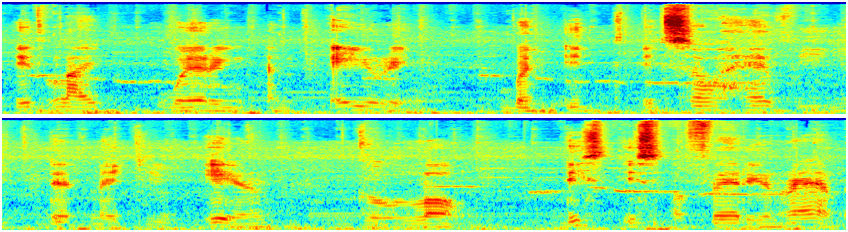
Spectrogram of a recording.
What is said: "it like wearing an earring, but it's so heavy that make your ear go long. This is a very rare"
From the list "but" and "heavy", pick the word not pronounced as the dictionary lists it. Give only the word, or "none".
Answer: none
